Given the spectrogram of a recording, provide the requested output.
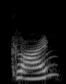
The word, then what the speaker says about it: climb: the one before last climb the B is silent and honest the H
